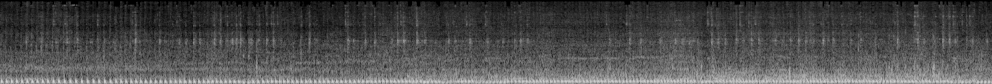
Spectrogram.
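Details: Suzuki V-Strom 250 SX small engine idling with a fast, tinny rattle over its steady low thump: engine rattle at idle.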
